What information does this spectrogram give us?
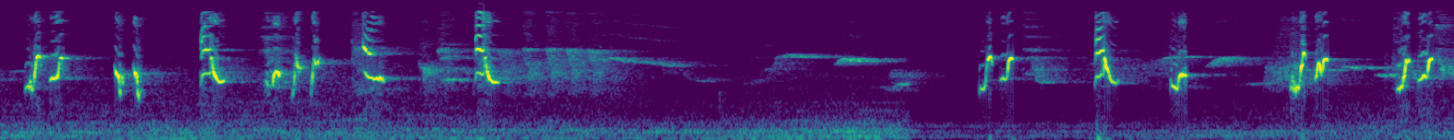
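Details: Greater green leafbird song used as a tutor recording for young white-rumped shamas, full of sharp 'tembakan' shot-like notes: bursts of sharp whistled notes sweeping down, a two-second pause, then more rapid sharp notes.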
